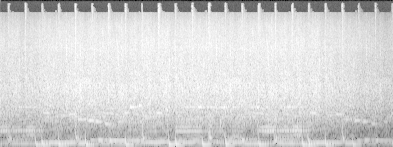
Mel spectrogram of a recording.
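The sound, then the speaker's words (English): Steady audience applause greeting the introduction of a guest, a licensed professional counselor, a dense wash of many hands clapping that holds at an even level for about eight seconds, with faint low musical tones running beneath it. “Love that applause.”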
